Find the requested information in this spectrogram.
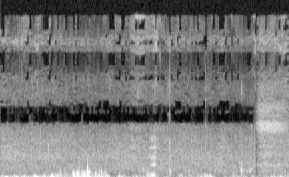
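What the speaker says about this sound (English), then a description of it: "it's a little windy out here today" Gusty wind buffets the microphone outdoors in an orchard during fruit tree pruning, producing low rumbling bursts and rustle.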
